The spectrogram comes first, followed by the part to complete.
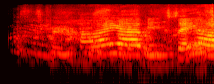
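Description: A young girl's high-pitched voice, talking excitedly.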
